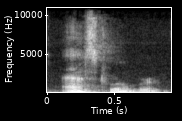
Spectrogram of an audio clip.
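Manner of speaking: plain reading voice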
